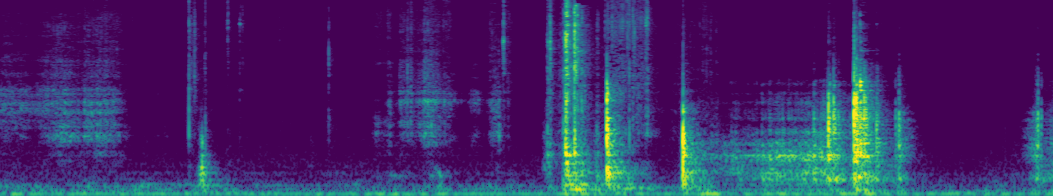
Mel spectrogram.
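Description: Masking tape on a knife blade being worked by hand: a faint scraping as a craft knife trims it, then from about halfway several loud crackling bursts as tape strips are pressed and peeled, mixed with small clicks and knocks of handling on the workbench.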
